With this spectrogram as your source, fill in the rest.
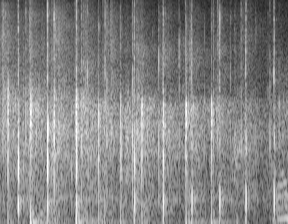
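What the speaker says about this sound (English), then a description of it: "Let's give him a big round of applause." A small audience at a mayoral forum claps, a quiet, sparse patter of individual hand claps in an uneven rhythm, faint and distant, with no voices over it.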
